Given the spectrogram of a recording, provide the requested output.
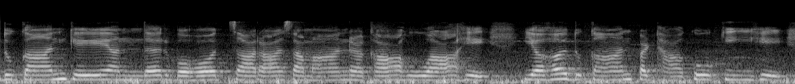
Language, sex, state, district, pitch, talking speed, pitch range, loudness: Hindi, female, Madhya Pradesh, Dhar, 210 Hz, 105 wpm, 200-220 Hz, -17 LUFS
